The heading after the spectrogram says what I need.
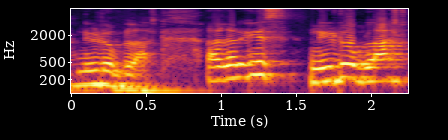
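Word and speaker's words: cnidoblast: type का cell है ये सी इसमें साइलेंट होगा नीडो ब्लास्ट अगर इस नीडो ब्लास्ट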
